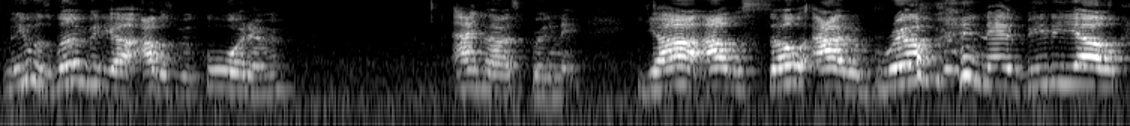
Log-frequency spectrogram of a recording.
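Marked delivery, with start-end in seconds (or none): 4.3-7.5 laughing through the words, a touch louder; amused laugh breaking into the line. Real, not acted. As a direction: chuckle as you remember it. Laughing recalling being breathless.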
